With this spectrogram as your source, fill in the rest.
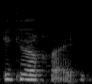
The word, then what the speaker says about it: écureuil: So you kind of have to make that little sound when you're pronouncing this word, écureuil.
